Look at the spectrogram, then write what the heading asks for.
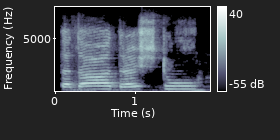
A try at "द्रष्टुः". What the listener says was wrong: द्रष्टुः, विसर्ग भी आना चाहिए।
